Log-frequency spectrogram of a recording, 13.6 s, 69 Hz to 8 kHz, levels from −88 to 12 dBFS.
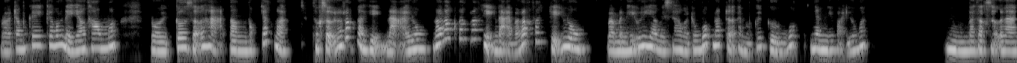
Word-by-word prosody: rồi 165 -1 -7
trong 200 0 -1
cái 265 +1 -2
cái 265 -1 -1
vấn 270 +1 +3
đề 220 -8 +4
giao 185 +4 +1
thông 215 +2 +2
á, 255 - +5 0.5
rồi 170 -2 +1
cơ 230 0 +3
sở 220 - 0
hạ 250 +1 +2
tầng, 180 -3 +1
vật 175 - -3
chất 330 -2 -3
mà 170 -9 +1 0.3
thực 200 -1 0
sự - - +4
nó 250 - +5
rất 245 0 0
là - - +3
hiện 220 +3 -1
đại 170 0 0
luôn, 200 +1 +2
nó 270 +5 +3
rất 445 +1 0
rất 435 -1 -7
rất 420 - -3
hiện 250 -8 +2
đại 165 -3 0
và 155 - -6
rất 310 +2 +3
phát 345 0 -8
triển 245 - +2
luôn. 205 -4 +3 0.2
Và 175 - -2
mình 170 0 +2
hiểu 180 +5 +1
lý 255 +1 +6
do 245 -4 +5
vì 175 - -3
sao 190 +2 -1
mà 170 - -3
Trung 185 +2 0
Quốc 275 0 -1
nó 265 - +4
trở 205 -5 -4
thành 185 -4 -4
một 150 - -7
cái 235 +1 -7
cường 165 -4 -2
quốc 265 +1 -2 0.2
nhanh 200 -1 +4
như 185 0 -1
vậy - - -11
luôn 180 +8 -3
á. 260 - +2 1.1
Ừm, 185 -4 +4
và 180 0 0
thật 185 -1 0
sự 205 +2 -3
là 175 -1 +1
200 Hz, 280 wpm, -24 LUFS, 180-245 Hz, 1.1 s, lý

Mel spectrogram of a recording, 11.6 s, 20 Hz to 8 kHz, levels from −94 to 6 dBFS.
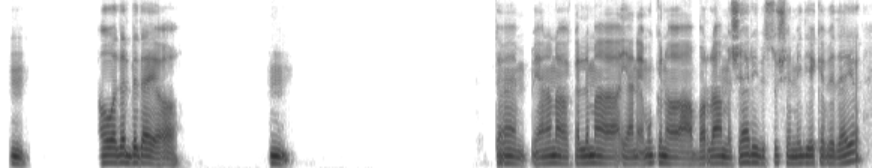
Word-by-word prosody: إمم، 115 -4 -1 0.9
هو 130 +1 +3
ده 130 +1 +2
البداية 125 -4 +3
آه. - - -3 1.2
إمم. 120 -1 +1 2.7
تمام، 120 -3 -2
يعني 115 +2 -1
أنا 125 -2 +2
أكَلمها 115 0 +1
يعني 110 -1 -2
ممكن 125 +1 +1
أعَبّر 110 0 -1
لها 120 +1 +1
عن 120 0 +3
مشاعري 130 +5 +1
بالsocial 125 +1 -4
media 120 0 +2
كبداية 120 +7 -1
120 Hz, 100 wpm, -23 LUFS, 110-125 Hz, 2.7 s, هو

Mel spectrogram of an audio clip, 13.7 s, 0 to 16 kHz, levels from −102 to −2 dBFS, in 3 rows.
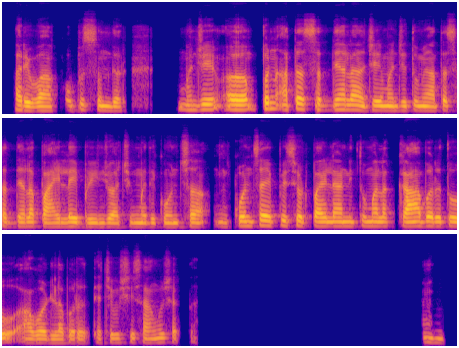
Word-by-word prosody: अरे 140 -3 +5
वाह! 135 0 +3 0.2
खूपच 150 +3 -7
सुंदर. 135 -2 -1 0.6
म्हणजे 155 +2 +1
अ, 160 -1 +3 0.3
पण 185 +1 +4
आता 180 - +2
सध्याला 160 -2 0
जे 145 - +2
म्हणजे 135 0 +1
तुम्ही 135 -1 +2
आता 130 +2 -1
सध्याला 140 -1 -2
पाहिलंय 130 +2 +2
बिंज 125 0 -3
वॉचिंगमध्ये 250 - -2
कोणचा 245 - -2 0.3
कोणचा 150 +2 +2
एपिसोड्स 160 0 +1
पहिला 140 0 +4
आणि 140 0 0
तुम्हाला 145 -1 0
का 140 +1 +6
बरं 145 -1 +4
तो 140 -1 +2 0.2
आवडला 120 -1 -1
बरं 120 0 -4
त्याच्याविषयी 130 +2 -9
सांगू 130 +1 -5
शकता? 140 - -13 2.3
हं, - - -10
हं. 255 -1 -10
140 Hz, 145 wpm, -23 LUFS, 130-155 Hz, 2.3 s, का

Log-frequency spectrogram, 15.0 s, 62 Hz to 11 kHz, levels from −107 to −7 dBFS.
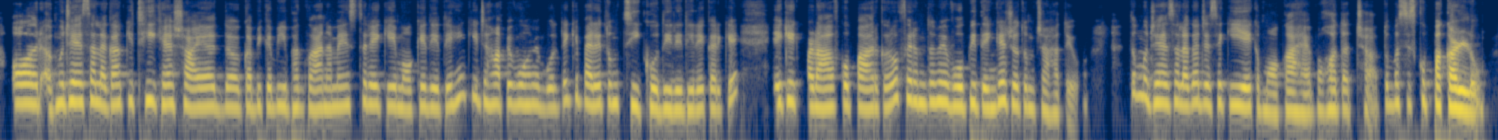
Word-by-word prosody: और 245 -1 +4
मुझे 250 +2 +3
ऐसा 255 +1 +1
लगा 235 -2 +1
कि 260 - -4
ठीक 260 0 -1
है, 240 0 +2
शायद 215 -2 -1 0.2
कभी-कभी 220 +1 -3
भगवान 205 0 -2
हमें 220 +1 -3
इस 230 0 -6
तरह 235 -2 0
के 225 0 0
मौके 205 +1 -3
देते 215 0 -2
हैं 290 +7 -3
कि 310 -2 -6
जहाँ 240 -2 0
पे 245 - 0
वो 235 0 -1
हमें 230 -2 -3
बोलते 210 +4 -4
हैं, 265 - -7
कि 300 - -6
पहले 235 -3 +1
तुम 245 0 -2
सीखो 215 -3 +1
धीरे-धीरे 195 0 -1
करके, 205 - -4 0.4
एक-एक 250 +2 0
पड़ाव 210 -1 +3
को 230 - +3
पार 210 0 +1
करो, 220 +6 0
फिर 280 -2 +2
हम 250 -1 +1
तुम्हें 255 +1 +3
वो 225 -2 +4
भी 245 - +3
देंगे 215 +4 +2
जो 235 -2 +1
तुम 215 -2 -4
चाहते 175 -4 -8
हो। - - -12 0.5
तो - - -4
मुझे 260 -6 +2
ऐसा 245 +1 0
लगा 235 +1 +1
जैसे 240 0 -1
कि 235 -1 -5
ये 225 -2 +5
एक 215 0 -2
मौका 180 +1 -1
है 175 -1 -2
बहुत 195 +1 -2
अच्छा, 195 -1 -8
तो 230 - -3
बस 245 +1 -3
इसको 235 +3 -3
पकड़ 220 -2 +9
लो। 180 +1 +5
225 Hz, 250 wpm, -24 LUFS, 210-245 Hz, 0.5 s, पकड़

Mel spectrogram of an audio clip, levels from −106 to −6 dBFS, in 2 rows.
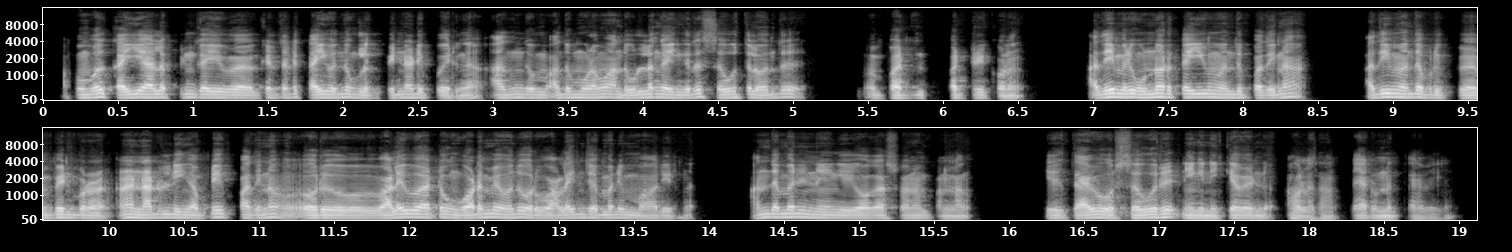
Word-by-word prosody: அப்போது 120 +4 +1
கையால 120 +2 +5
பின் 130 +1 -4
கை 120 - +4
கிட்டத்தட்ட 110 +1 0
கை 110 - +6
வந்து 125 +3 0
உங்களுக்கு 110 -2 -2
பின்னாடி 115 +1 0
போய்டுங்க. 100 +1 -2 0.2
அந்த 115 +1 -1 0.2
அது 120 +2 -1
மூலமா 120 +2 +1
அந்த 110 - -1
உள்ளங்கைங்கிறது 120 +2 +1
சுவத்துல 115 0 0
வந்து, 120 +5 -2 0.5
அ, - - -3
ப - - +3 0.4
பற்றி 110 0 -3
கொள்ளணும். 90 -1 -3 0.4
அதே 135 - +6
மாரி 135 0 +5
இன்னொரு 135 +1 +4
கையும் 130 -1 +3
வந்து 120 0 -1
பாத்தீங்கன்னா, 110 +6 +1 0.5
அதையும் 140 +3 +4
வந்து, 130 +1 +3
அப்டி 110 -2 -3 0.3
பின் 115 -1 +2
பண்ணனும். 100 -4 0
ஆனா, 125 - +4
நடுவுல 120 +2 +2
நீங்க 110 -3 +1
அப்டியே 135 +3 -1
பாத்தீங்கன்னா, 115 +4 -1 0.2
ஒரு 105 0 +3 0.4
வளைவாட்டம் 125 +2 +3
உங்க 105 0 +3
உடம்பே 125 +1 +1
வந்து 125 +1 +1
ஒரு 100 - -1
வளைஞ்ச 110 +4 0
மாரி 110 0 -2
மாறிருங்க. 90 0 -6 0.4
அந்த 130 +2 0
மாரி 135 0 +1
நீங்க 105 -1 -1
யோகாசனம் 100 -1 -3
பண்லாம். 90 0 -7 0.5
இதுக்கு 100 -2 -4
தேவ 115 +3 +4
ஒரு - - -9
சுவறு, 115 +5 +3
நீங்க 95 -1 +1
நிக்க 90 - -4
வேண்டும். 95 0 -5
அவ்ளோ 85 -3 -4
தான் 85 0 -11
வேற 90 0 -3
ஒண்ணும் 90 0 -5
தேவயில்ல. 80 0 -14
115 Hz, 200 wpm, -23 LUFS, 100-125 Hz, 0.5 s, கை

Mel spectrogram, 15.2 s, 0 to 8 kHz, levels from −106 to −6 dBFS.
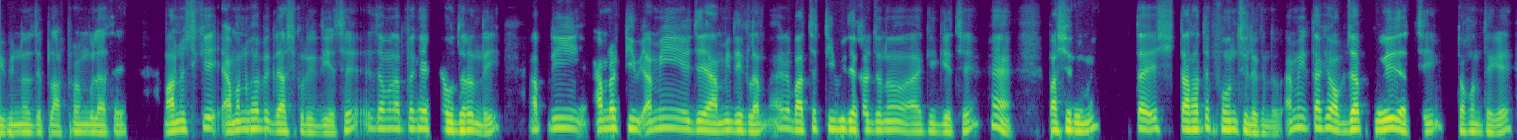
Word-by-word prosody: বিভিন্ন 110 +1 -1
যে 115 - -3
platform 115 +2 -3
গুলা 110 -1 +1
আছে 110 +4 -5 0.5
মানুষকে 140 +7 +1 0.2
এমনভাবে 155 +4 +1
গ্রাস 120 -2 +1
করে 115 -2 -2
দিয়েছে। 105 +6 -3 0.3
যেমন 165 0 -1
আপনাকে 165 +1 -2
একটা - - -19
উদাহরণ 135 -1 +4
দেই। 115 - -2 0.4
আপনি 170 - -4 0.4
আমরা 170 +3 +4
টি 170 - +1 0.2
আমি 170 +3 -1 0.2
ঐযে 145 0 0 0.4
দেখলাম 125 -2 +1 0.2
একটা 170 -1 -3
বাচ্চা 140 +3 +1
টিভি 155 -1 +2
দেখার 145 0 +1
জন্য 140 0 0 0.2
অ্যা 120 - -2
কি 125 - -2
গিয়েছে, 120 +3 -1 0.2
হ্যাঁ? 190 -5 +2 0.4
পাশের 140 +1 +4
রুমে। 125 +6 +2 0.4
তা 165 - +3
এস 155 - -6 0.2
তার 150 -1 +5
হাতে 155 +3 +1
phone 150 -1 +3
ছিল 130 - +2
কিন্তু। 95 -2 -6
আমি 175 +5 0
তাকে 175 0 +2
observe 150 +4 +4
করেই 155 +4 +7
যাচ্ছি 120 -1 -2 0.3
তখন 125 0 -1
থেকে। 110 0 -1
140 Hz, 180 wpm, -21 LUFS, 120-155 Hz, 0.5 s, করেই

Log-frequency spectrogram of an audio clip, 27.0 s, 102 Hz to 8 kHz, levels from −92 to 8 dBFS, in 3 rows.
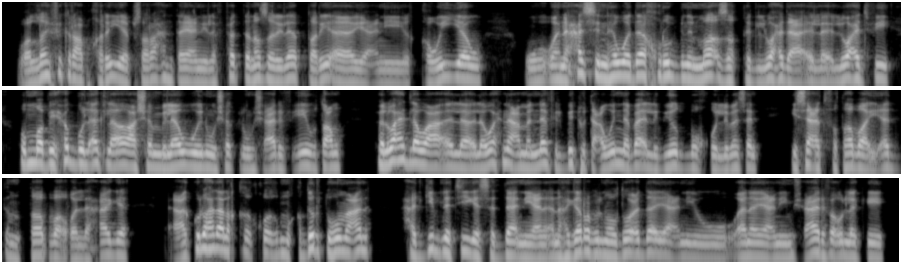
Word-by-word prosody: والله 130 +10 0
فكرة 180 -4 -2
عبقرية 145 +2 -2
بصراحة 145 +4 -5
أنت 140 -4 -11
يعني 125 -1 0
لفتّ 150 +6 -4
نظري 145 -2 0
لها 155 +3 +1
بطريقة 155 0 -1
يعني 115 -2 -2
قوية 155 +6 +1
و 145 -2 +2 0.5
وأنا 140 +2 0
حاسس 200 +1 +4
إن 160 -2 +4
هو 175 +1 +6
ده 180 +1 +5
خروج 170 -2 0
من 160 - +3
المأزق 145 -2 +1
اللي 130 -1 -6
الواحد 155 0 +1
ع 120 - +5
ال 130 - -3
الواحد 150 +3 +1
فيه، 155 -2 -4 0.3
هم 180 +1 +5
بيحبوا 180 +1 +2
الأكل 175 -1 +1
آه 165 +1 +5
عشان 155 0 +2
ملوّن 155 +1 +2
وشكله 140 -1 -3
مش 125 -1 -9
عارف 135 -1 -2
إيه 155 +3 0
وطعمه 150 0 0 0.4
فالواحد 195 +4 +5
لو 175 -2 +7 0.2
لو 150 -1 +1
لو 150 +4 +2
إحنا 180 0 0
عملناه 150 +3 +2
في 175 -2 -10
البيت 165 +5 -4
وتعاونّا 160 +2 -1
بقى 160 +2 +2
اللي 140 -2 -4
بيطبخ 145 -1 -4
واللي 130 0 -2
مثلًا 145 0 -3 0.4
يساعد - - +3
في - - -11
طبق 150 -1 +1
يقدم 135 -3 -6
طبق 150 -1 -2
والَّا 120 0 -4
حاجة 150 0 -3 0.4
ع - - 0
كل 205 0 0
واحد 205 0 +5
على 195 -3 +6
ق 175 - -10
ق 165 +2 -9 0.2
مقدرته 165 +4 0
وهو 180 +2 +3
معانا 180 +2 +2 0.3
هتجيب 175 +3 -3
نتيجة 170 -1 0
صدقني، 145 -1 -1
يعني 130 +2 +1
أنا 140 -1 -3
هاجرب 170 +4 +2
الموضوع 160 +1 0
ده 170 +1 -1
يعني، 140 -3 -4
وأنا 130 +2 -4
يعني 135 -1 -2
مش 135 0 -11
عارف 160 -2 +1
أقول 145 -1 -1
لك 140 -1 -4
إيه 135 -2 -3
150 Hz, 185 wpm, -23 LUFS, 135-165 Hz, 0.5 s, لو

